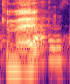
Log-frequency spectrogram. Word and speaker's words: Kmet: Kmet. – Yeah, there we go. Kmet, yeah.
